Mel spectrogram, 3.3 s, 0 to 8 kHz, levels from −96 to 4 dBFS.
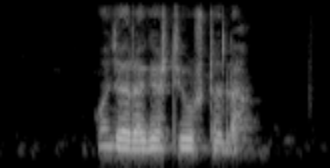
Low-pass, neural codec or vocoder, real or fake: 7.2 kHz; none; real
